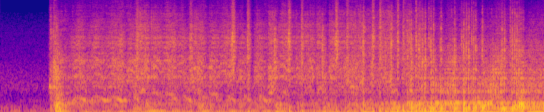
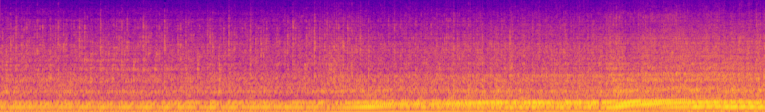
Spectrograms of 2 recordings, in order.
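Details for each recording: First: VW Baja Bug revived after sitting, with the sticky throttle cable lubed and the choke adjusted: cranks briefly, catches at once and settles into a steady, even idle with no misses or knocks; a healthy start. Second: VW Baja Bug with a stinger exhaust, revived after long neglect, on its first start. Revs climb from idle and stay high until it is shut off, because the pedal did not return. Sticky throttle cable, to be lubed. Stuck throttle.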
